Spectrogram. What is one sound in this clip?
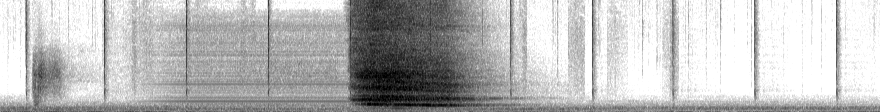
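A clock ticks steadily once every second.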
